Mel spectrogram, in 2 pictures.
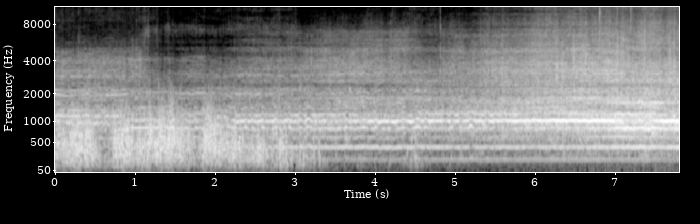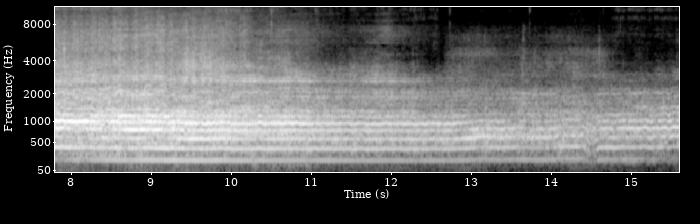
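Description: Petrol two-stroke engine of a model shovel-nose hydroplane running at high, steady revs as the boat speeds past. It is loudest about halfway through, then fades as the boat moves away.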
